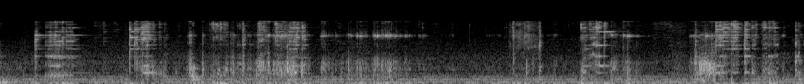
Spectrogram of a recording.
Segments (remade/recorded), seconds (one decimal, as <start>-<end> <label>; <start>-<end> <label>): 0.0-8.0 recorded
